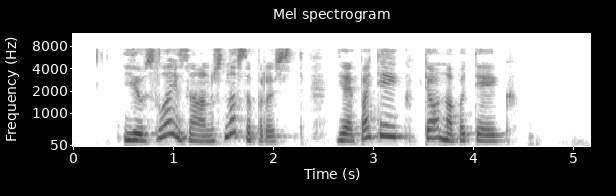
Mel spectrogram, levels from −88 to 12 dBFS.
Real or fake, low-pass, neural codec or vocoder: fake; 7.2 kHz; codec, 16 kHz, 8 kbps, FreqCodec, larger model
